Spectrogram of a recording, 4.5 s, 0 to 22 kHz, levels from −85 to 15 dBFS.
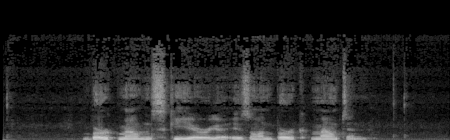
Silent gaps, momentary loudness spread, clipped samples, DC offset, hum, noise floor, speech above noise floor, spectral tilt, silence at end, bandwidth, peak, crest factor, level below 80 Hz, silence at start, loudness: none; 8 LU; under 0.1%; under 0.1%; 60 Hz at -40 dBFS; -54 dBFS; 39 dB; -6 dB/octave; 0.85 s; 17 kHz; -2 dBFS; 16 dB; -42 dBFS; 0.85 s; -16 LUFS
